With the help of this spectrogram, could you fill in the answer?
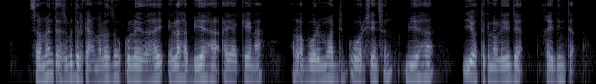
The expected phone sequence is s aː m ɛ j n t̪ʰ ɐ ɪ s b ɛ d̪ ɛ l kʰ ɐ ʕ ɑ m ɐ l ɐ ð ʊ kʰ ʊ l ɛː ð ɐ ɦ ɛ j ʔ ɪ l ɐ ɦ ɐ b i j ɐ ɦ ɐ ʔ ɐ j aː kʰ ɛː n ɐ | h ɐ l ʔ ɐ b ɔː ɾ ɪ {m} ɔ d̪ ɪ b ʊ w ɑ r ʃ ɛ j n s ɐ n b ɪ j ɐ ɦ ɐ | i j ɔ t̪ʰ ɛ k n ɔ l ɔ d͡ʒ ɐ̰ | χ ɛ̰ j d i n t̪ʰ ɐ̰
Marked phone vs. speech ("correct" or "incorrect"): correct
